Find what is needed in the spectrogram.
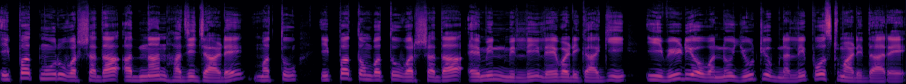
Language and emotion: Kannada, neutral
